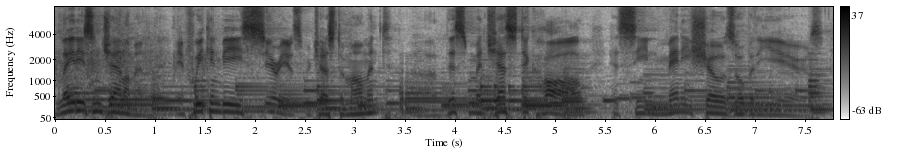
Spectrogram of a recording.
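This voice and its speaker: A man's voice: medium pitch, animated, moderate pace, hardly any pauses. A man hosting as a formal 1940s-style radio announcer. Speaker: announcer, host. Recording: loud music over the voice.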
